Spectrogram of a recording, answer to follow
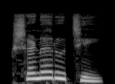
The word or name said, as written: ಕ್ಷಣರುಚಿ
